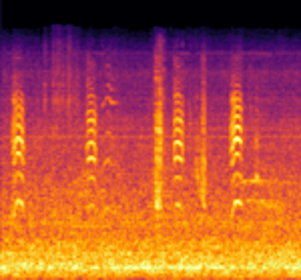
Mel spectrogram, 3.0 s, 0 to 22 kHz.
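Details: Zebra finch pair with three juvenile and three newborn young, December 2022, busy feeding: rapid overlapping nasal honks and thinner chirps from several birds, roughly eight notes, above a constant low hum.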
